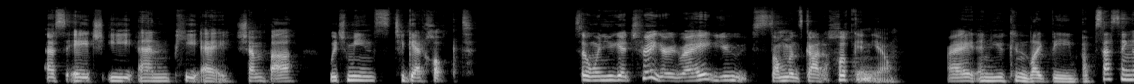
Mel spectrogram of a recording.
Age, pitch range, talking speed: 40-59, 160-210 Hz, 145 wpm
